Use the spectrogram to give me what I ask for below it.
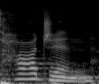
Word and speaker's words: Hodgin: to say it wrong it's hodgin with a soft G if it helps you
